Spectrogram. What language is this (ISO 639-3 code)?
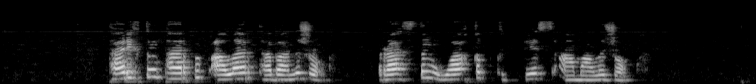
kaz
